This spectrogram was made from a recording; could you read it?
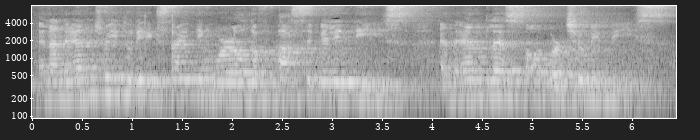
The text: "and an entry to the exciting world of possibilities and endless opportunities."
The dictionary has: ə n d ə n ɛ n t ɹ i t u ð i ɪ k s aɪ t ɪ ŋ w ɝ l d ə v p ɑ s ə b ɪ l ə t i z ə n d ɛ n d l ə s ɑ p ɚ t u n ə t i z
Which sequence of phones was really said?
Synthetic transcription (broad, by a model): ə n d ə n ɛ n t ɹ i t u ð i ɪ k s aɪ t ɪ ŋ w ɝ l d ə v p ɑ s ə b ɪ l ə t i s ə n d ɛ n d l ə s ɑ p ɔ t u n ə t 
